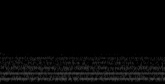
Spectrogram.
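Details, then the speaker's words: Z-Tech Lt. Kernal Commodore 64 hard drive powered back on: only faint steady cooling-fan hum, no spindle whir or head seek; disk never spins up, cause unknown. "for the moment turn this back on and listen to the cooling fan"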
